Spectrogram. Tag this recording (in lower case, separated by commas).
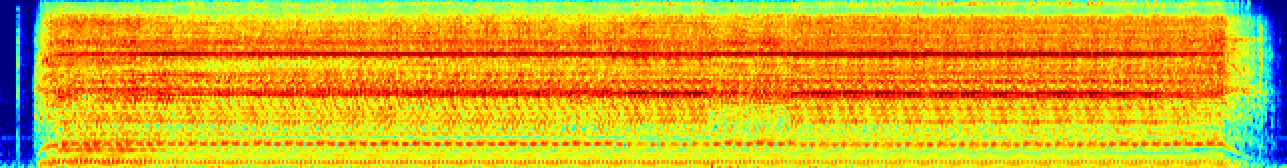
home sounds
